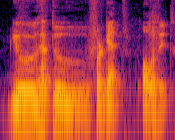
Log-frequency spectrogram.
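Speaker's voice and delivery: slow, stern Russian acting teacher voice. Retelling what a first-year acting teacher said: imitating a stern Russian teacher. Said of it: "this, like, very stern Russian woman, just being like".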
